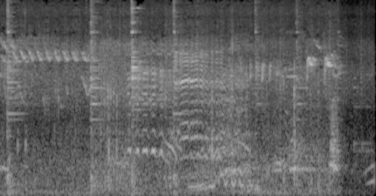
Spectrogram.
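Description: Sheep in the medieval game Pentiment bleating repeatedly, a few wavering cries layered over a soft ambient outdoor background with faint scattered clicks.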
